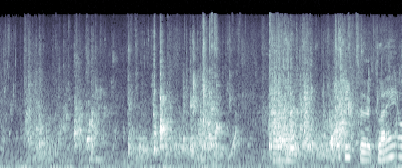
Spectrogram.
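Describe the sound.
Runny liquid clay slip, like very thin cement, poured by hand litre by litre for a new casting series: gushing, splashing liquid in uneven surges, sometimes quieter and then louder again.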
